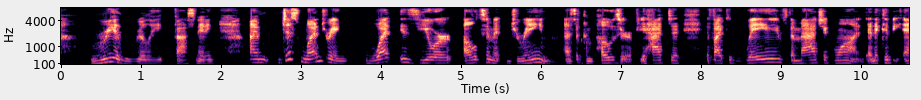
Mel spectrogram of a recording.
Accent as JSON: {"language": "English", "town": "Montreal", "region": "Quebec", "country": "Canada", "tie": "born or raised there", "said": "That's my hometown, by the way."}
